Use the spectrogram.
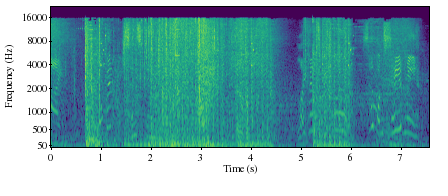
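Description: Rapid bursts of AK rifle fire in the Farlight 84 game ring out loud and dense for several seconds, pausing briefly before another burst, with a voice talking over parts of it.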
